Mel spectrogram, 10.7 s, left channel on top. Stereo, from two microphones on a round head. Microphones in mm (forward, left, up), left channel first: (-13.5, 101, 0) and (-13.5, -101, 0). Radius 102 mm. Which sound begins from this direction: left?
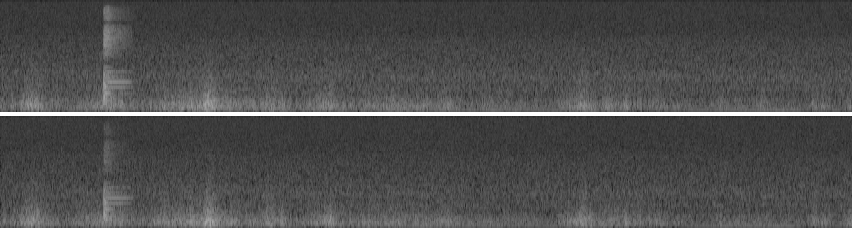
A snare drum, at 1.3 s.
